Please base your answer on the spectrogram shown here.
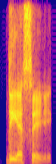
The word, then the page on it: DSC: British English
